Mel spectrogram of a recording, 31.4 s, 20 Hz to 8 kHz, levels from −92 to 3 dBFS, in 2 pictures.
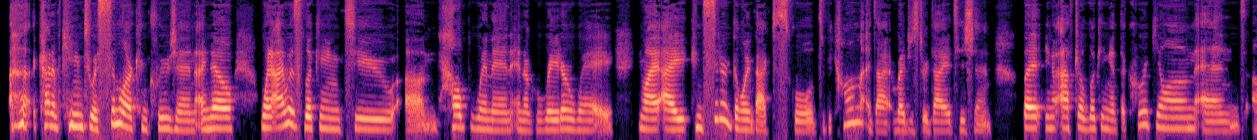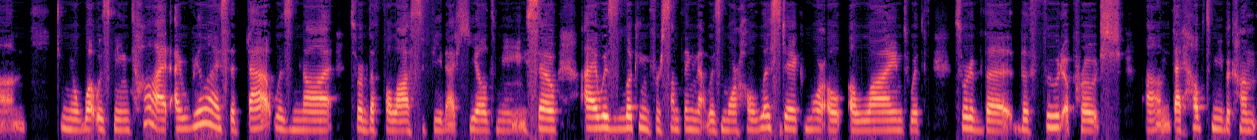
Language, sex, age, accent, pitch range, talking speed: English, female, 20-39, American, 165-195 Hz, 170 wpm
